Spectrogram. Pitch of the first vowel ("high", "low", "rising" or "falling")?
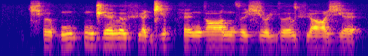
low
